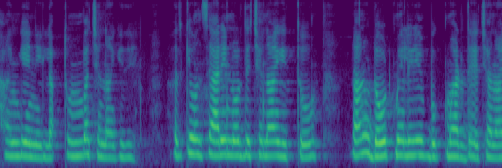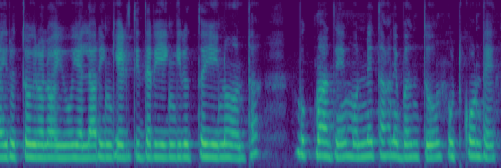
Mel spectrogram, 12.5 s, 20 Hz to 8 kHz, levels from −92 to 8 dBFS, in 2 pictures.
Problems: none marked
